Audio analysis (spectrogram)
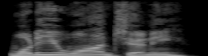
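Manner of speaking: ordinary delivery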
